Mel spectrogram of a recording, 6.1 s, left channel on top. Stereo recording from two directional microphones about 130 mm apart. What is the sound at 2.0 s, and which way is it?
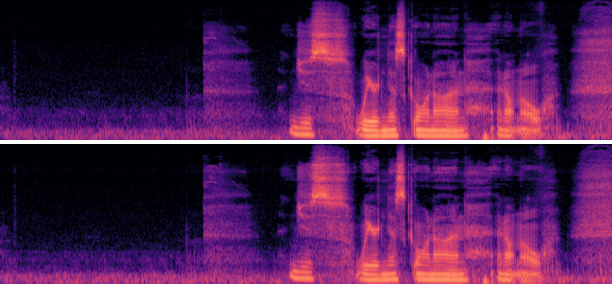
Gasp, 30° left (ahead or behind).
